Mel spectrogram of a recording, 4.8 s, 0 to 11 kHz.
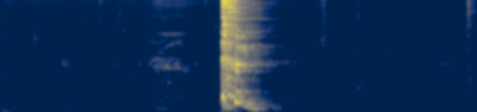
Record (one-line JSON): {"cough_length": "4.8 s", "cough_amplitude": 32768, "cough_signal_mean_std_ratio": 0.2, "survey_phase": "beta (2021-08-13 to 2022-03-07)", "age": "65+", "gender": "Male", "wearing_mask": "No", "symptom_none": true, "smoker_status": "Never smoked", "respiratory_condition_asthma": false, "respiratory_condition_other": false, "recruitment_source": "REACT", "submission_delay": "1 day", "covid_test_result": "Negative", "covid_test_method": "RT-qPCR"}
